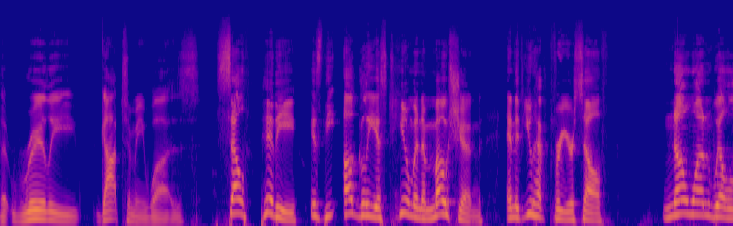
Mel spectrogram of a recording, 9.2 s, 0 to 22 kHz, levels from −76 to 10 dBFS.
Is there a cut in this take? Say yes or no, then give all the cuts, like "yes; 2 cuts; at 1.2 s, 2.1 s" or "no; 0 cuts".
yes; 3 cuts; at 2.6 s, 3.8 s, 6.9 s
